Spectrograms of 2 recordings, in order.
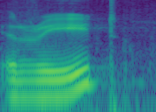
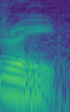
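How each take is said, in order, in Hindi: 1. स्वर लंबा है, 'reed' जैसा। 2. स्वर छोटा है, 'red' जैसा। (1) "ये पहला रीड है" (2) "सेकेंड और थर्ड को रेड बोलते हैं"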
